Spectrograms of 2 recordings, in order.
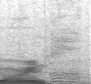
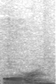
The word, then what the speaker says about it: Auron: Hey, Auron. Auron! What are you doing here? What are you talking? It's pronounced Auron, but my brother always said AURON. No, I always say Auron.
